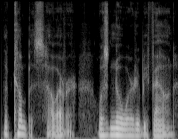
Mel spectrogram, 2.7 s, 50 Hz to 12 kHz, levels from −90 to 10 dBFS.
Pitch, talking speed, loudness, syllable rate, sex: 115 Hz, 180 wpm, -19 LUFS, 5.8 syllables/s, male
